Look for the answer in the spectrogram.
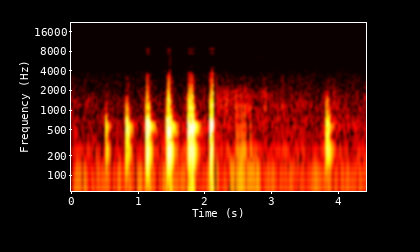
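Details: Barred owl hooting at night near a nest box on 6 February 2019, where a female and a male called in turn: six rhythmic hoots growing louder, then a short pause and one final hoot.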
